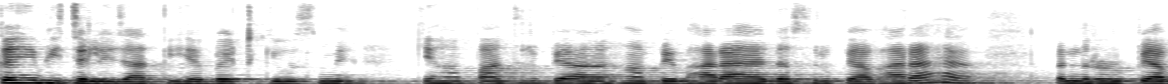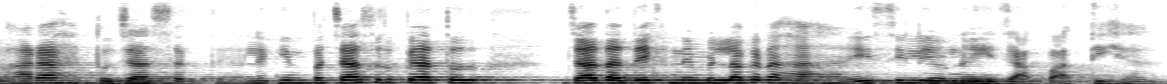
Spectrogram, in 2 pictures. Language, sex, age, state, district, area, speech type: Hindi, female, 30-45, Bihar, Samastipur, rural, spontaneous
